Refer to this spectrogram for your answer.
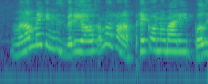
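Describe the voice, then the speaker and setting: A woman with a New York accent talks in an animated tone, her voice raised and projected over noticeable background noise. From New York, Brooklyn. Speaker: YouTuber. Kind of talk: storytime vlog while doing makeup. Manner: aggressive-sounding.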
